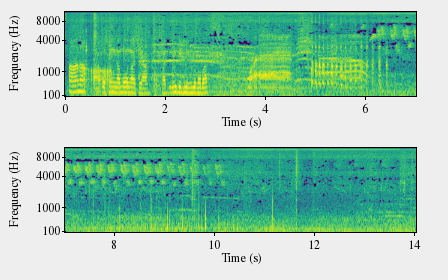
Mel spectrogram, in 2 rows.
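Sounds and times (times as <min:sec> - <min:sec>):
rooster crowing: 0:00.8 - 0:07.2, 0:08.8 - 0:11.0
small bird chirping: 0:05.6 - 0:11.4.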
